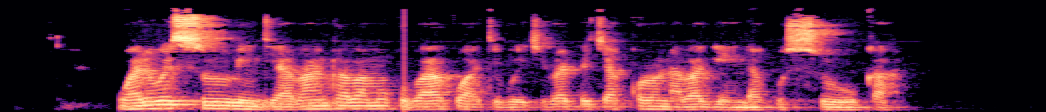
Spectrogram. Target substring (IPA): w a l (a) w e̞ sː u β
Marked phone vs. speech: incorrect: i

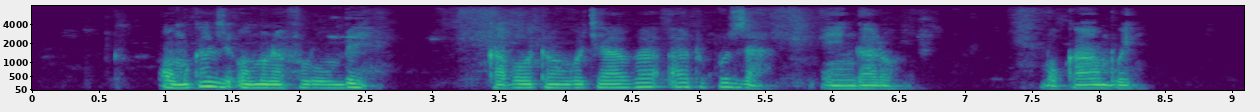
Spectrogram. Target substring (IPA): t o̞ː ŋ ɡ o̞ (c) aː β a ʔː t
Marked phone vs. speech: correct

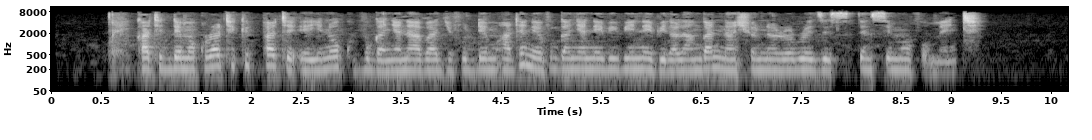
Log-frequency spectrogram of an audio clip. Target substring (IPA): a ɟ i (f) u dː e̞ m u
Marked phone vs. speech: incorrect: v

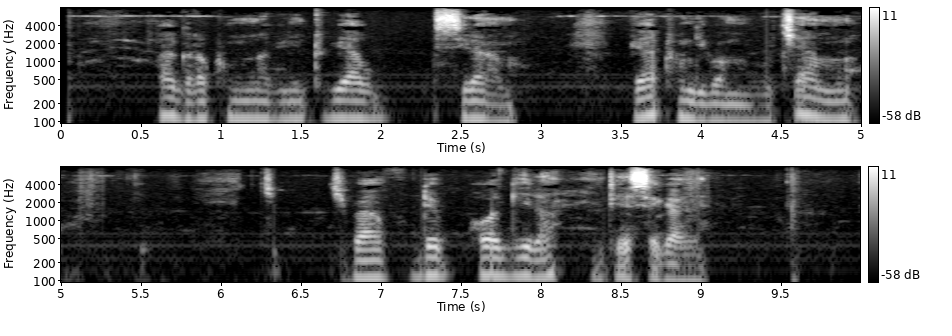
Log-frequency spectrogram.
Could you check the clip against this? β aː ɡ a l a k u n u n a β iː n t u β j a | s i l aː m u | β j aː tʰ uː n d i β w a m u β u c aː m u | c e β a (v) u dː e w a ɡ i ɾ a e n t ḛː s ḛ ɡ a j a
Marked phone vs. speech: correct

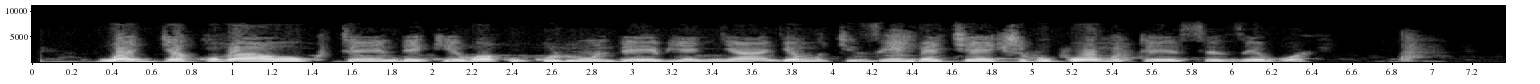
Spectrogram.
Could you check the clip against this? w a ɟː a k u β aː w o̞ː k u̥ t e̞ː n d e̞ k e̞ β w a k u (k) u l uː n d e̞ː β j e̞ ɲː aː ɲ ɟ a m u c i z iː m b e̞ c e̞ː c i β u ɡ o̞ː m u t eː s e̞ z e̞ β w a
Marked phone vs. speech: correct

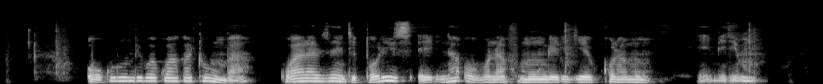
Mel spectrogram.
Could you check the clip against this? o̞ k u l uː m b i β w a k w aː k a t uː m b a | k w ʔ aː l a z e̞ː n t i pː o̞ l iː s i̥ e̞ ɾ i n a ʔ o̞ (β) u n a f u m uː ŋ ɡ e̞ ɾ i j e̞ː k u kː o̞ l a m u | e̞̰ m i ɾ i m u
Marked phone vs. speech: correct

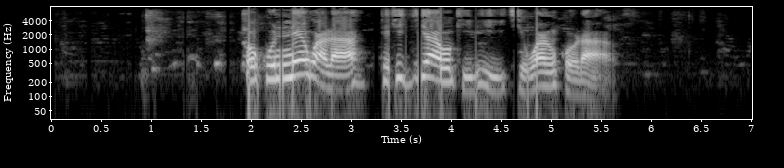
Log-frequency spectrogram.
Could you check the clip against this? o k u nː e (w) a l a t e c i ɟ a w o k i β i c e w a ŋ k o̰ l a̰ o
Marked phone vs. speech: correct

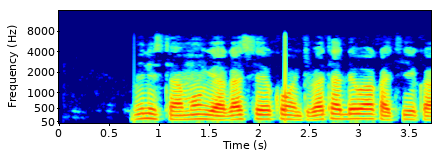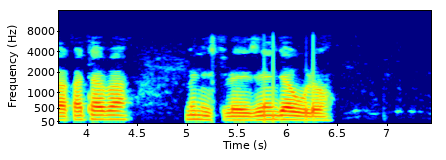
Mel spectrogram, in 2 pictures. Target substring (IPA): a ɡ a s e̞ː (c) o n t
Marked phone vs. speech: incorrect: k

